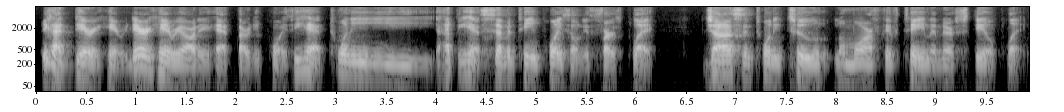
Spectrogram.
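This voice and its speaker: Sick podcast co-host, congested, lowish voice, rambling recap. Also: male voice, moderate pace. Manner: rambling, restarts and "uh" fillers. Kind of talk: fantasy football recap chat.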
